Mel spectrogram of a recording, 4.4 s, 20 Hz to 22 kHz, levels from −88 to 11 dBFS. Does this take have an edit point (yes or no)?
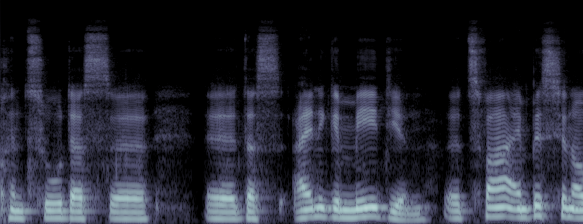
no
